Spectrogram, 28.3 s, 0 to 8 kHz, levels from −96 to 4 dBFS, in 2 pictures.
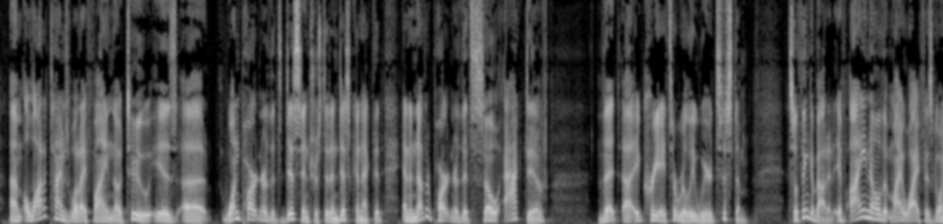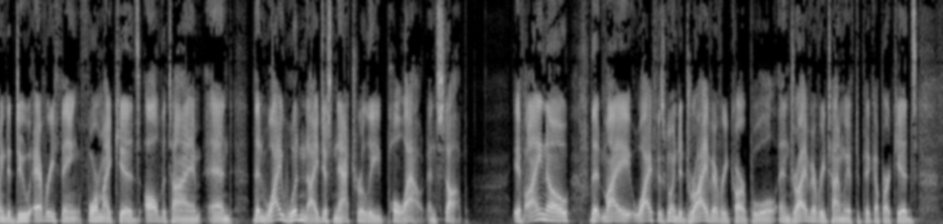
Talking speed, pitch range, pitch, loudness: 185 wpm, 105-135 Hz, 120 Hz, -21 LUFS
